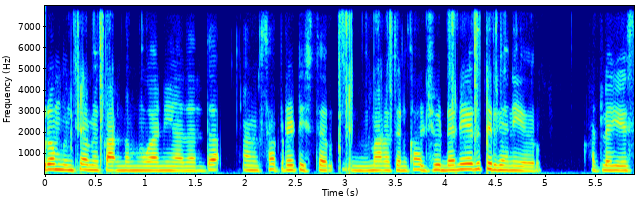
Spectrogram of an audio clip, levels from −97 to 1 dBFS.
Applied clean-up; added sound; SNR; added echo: neural diffusion model UNIVERSE++.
